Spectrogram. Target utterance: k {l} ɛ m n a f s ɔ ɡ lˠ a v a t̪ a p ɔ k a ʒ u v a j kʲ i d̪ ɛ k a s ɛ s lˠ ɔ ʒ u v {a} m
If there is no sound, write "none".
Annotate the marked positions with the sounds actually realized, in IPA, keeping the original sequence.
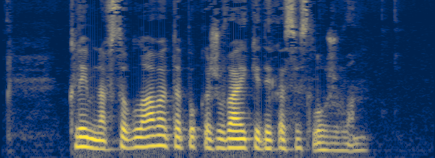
l, a

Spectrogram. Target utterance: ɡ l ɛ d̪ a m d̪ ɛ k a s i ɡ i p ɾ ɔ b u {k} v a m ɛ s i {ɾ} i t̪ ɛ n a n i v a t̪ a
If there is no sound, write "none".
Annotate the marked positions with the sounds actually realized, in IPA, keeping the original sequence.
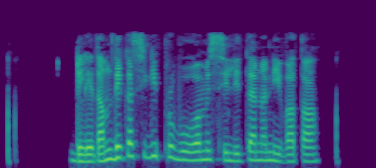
none, l

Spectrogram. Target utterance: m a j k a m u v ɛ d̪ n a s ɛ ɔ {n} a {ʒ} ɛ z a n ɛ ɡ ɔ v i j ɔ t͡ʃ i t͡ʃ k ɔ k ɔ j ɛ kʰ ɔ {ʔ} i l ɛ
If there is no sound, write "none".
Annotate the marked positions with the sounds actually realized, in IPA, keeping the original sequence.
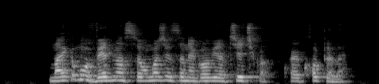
m, ʒ, p

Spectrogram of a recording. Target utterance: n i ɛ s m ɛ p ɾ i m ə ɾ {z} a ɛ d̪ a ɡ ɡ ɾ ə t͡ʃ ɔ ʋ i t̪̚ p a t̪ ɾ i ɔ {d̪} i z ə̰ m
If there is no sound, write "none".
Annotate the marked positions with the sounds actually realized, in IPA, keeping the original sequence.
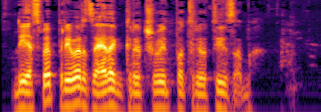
z, t̪

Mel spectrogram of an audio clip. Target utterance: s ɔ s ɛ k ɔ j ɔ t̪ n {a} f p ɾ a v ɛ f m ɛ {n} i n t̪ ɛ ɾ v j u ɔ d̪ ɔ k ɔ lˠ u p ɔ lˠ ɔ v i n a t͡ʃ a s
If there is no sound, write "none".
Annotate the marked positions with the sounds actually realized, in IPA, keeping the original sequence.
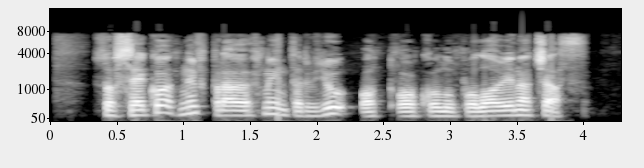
i, none

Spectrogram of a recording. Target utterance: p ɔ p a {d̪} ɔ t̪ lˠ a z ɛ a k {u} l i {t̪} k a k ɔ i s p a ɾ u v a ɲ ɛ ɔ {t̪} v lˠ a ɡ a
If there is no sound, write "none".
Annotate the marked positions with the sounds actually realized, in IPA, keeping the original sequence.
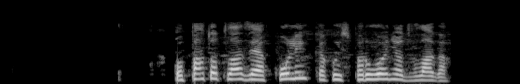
t̪, ɔ, none, d̪

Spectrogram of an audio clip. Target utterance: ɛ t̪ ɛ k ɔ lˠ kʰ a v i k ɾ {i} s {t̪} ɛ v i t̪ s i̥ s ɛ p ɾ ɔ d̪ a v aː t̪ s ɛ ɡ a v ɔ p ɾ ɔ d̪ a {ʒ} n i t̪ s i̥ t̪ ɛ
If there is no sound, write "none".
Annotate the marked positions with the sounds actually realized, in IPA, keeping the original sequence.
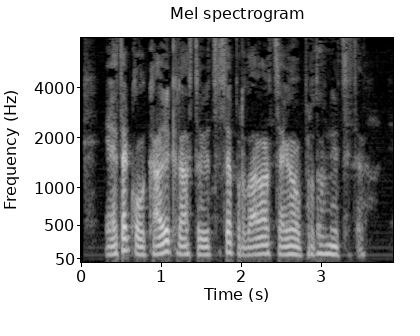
a, t̪, v

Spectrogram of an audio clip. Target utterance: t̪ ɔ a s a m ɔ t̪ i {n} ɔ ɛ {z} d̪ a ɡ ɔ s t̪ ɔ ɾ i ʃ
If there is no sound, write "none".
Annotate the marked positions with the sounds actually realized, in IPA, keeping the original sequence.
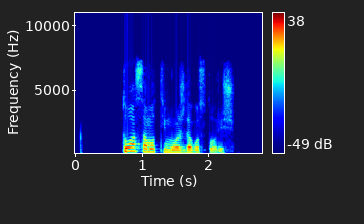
m, ʒ

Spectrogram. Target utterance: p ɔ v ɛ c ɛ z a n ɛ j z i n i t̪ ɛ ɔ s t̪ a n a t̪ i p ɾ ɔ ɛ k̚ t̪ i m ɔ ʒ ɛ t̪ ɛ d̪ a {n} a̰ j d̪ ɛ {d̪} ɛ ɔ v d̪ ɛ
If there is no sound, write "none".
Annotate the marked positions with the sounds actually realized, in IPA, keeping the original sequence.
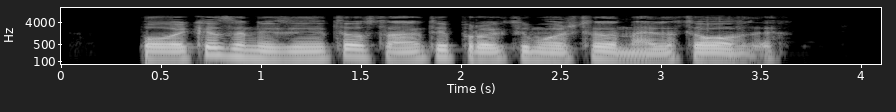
n, t̪

